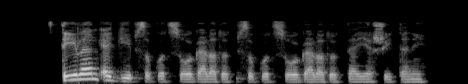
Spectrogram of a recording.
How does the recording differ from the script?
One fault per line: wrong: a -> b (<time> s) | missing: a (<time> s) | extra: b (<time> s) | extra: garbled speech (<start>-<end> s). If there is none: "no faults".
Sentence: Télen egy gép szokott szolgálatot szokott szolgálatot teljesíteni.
no faults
